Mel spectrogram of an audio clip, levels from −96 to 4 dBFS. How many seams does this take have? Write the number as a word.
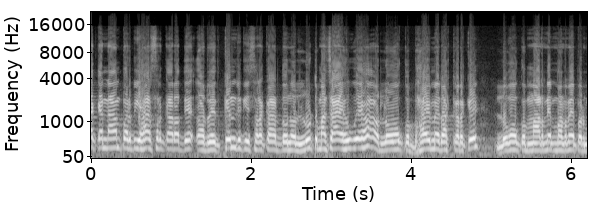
zero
